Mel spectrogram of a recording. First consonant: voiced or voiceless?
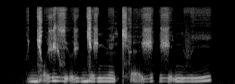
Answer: voiced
